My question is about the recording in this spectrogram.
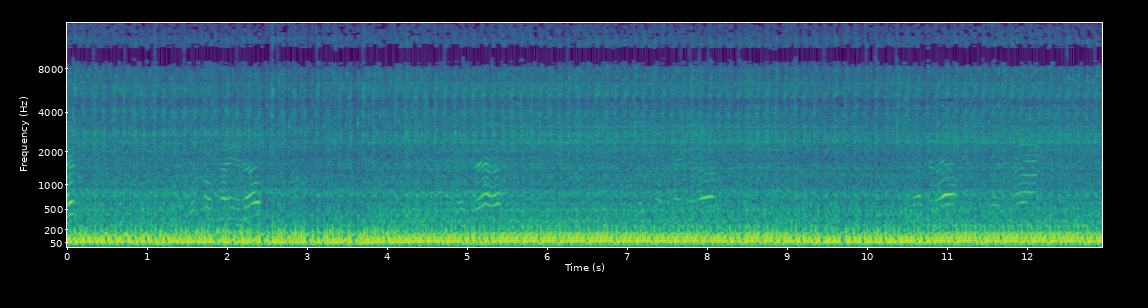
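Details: Dual Weber 40 mm IDF carburetors after the dirty idle jet was removed and cleaned: a deep, steady idle rumble that holds even and settles without stumbling; it now runs smoothly at idle.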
